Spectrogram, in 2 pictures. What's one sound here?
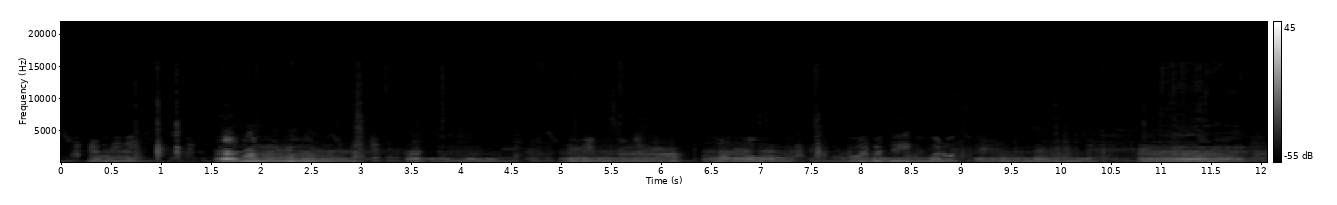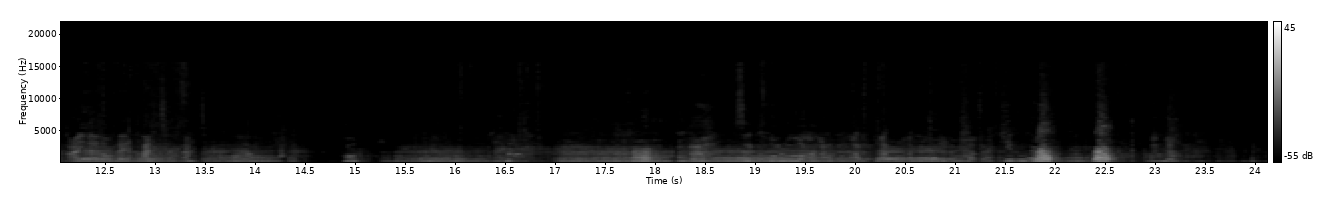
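Dogs growl and snarl playfully while tugging a rope.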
